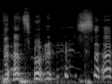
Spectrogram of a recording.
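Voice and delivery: giggling while talking.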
